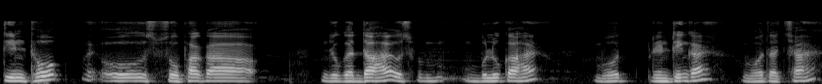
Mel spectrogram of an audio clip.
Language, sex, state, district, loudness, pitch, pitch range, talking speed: Hindi, male, Bihar, Jahanabad, -23 LUFS, 160 Hz, 150-170 Hz, 125 wpm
